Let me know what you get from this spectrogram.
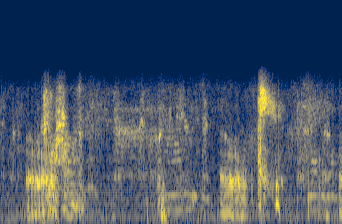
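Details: A pug growls and yips in short rough bursts at a Boston Terrier it hates, an all-day occurrence, while people cheer it on.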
